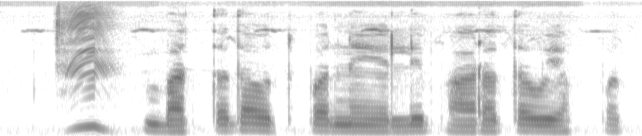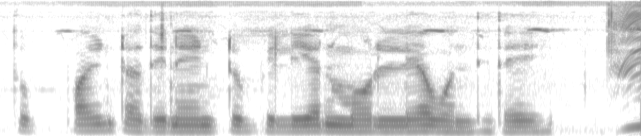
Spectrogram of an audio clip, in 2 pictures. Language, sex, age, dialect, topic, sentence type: Kannada, male, 36-40, Mysore Kannada, agriculture, statement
